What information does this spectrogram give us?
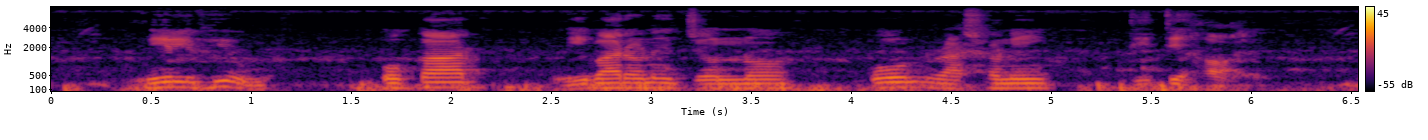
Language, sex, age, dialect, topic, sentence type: Bengali, male, 41-45, Standard Colloquial, agriculture, question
